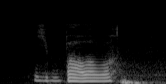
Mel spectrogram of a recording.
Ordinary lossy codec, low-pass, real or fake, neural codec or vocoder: none; 7.2 kHz; fake; autoencoder, 48 kHz, 32 numbers a frame, DAC-VAE, trained on Japanese speech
